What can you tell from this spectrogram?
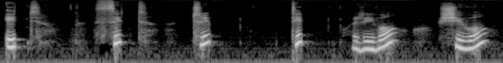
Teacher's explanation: it is not as closed as like E, it is just above half close and the rear part of the front tongue is raising and then closing. That is why we call this like in tip, E sound, centralized front unrounded vowel just above the half close position.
